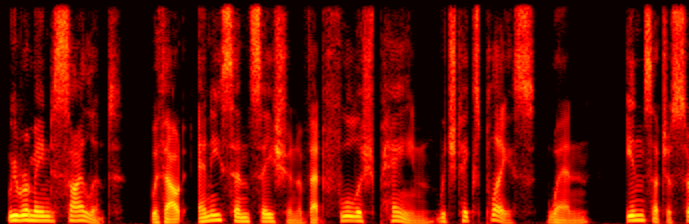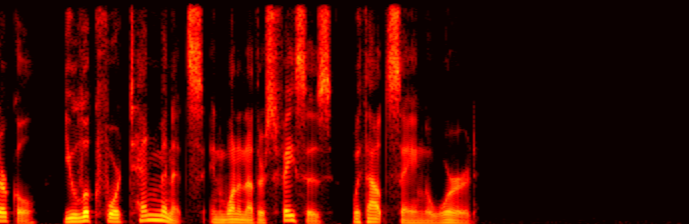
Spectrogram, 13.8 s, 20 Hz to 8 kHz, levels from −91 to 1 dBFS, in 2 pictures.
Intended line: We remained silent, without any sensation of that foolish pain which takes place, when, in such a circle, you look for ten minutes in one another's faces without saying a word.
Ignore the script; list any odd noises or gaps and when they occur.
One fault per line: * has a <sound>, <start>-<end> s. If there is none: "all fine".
all fine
